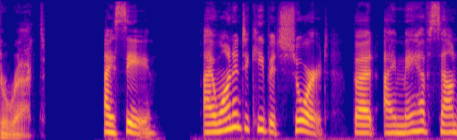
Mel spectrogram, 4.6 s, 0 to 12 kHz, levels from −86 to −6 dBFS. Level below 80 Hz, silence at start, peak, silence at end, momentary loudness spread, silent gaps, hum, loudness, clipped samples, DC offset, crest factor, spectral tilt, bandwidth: -50 dBFS; 0 s; -4 dBFS; 0 s; 10 LU; 0.56-0.94 s, 1.65-1.90 s; none; -21 LUFS; under 0.1%; under 0.1%; 18 dB; -5 dB/octave; 12 kHz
